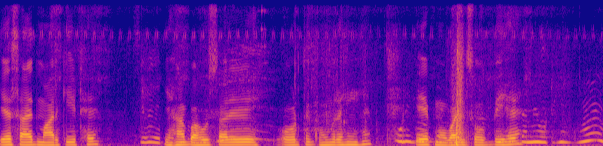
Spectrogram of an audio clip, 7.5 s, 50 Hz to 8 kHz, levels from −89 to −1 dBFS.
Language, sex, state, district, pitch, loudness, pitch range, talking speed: Hindi, male, Delhi, New Delhi, 145 Hz, -24 LUFS, 140-175 Hz, 125 wpm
